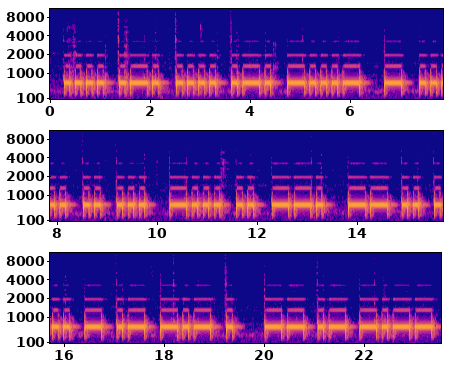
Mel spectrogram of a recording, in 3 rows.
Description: Morse code, heard as a keyed tone, about 11 wpm, 660 Hz. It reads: HR HR <BT> THIS BIG MISTAKE MAY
